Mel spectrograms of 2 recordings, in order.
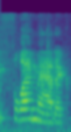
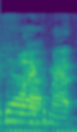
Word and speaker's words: phlegmatic: it again so it's you'd think it'd be phlegmatic but it's actually flag matte phlegmatic but it is you'll notice the word phlegm is in there so a lot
